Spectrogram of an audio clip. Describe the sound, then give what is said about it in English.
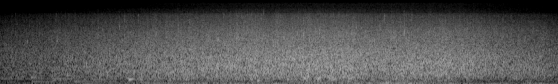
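The River Rye in North Yorkshire, England, gushes and babbles steadily, a dense continuous rush of flowing water that swells slightly louder through the middle before easing, with no voices present. “And that gushing, babbling and trickling, that endless flow you hear,”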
